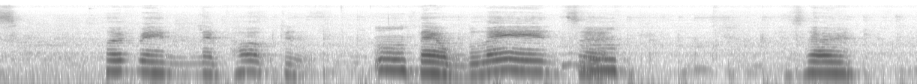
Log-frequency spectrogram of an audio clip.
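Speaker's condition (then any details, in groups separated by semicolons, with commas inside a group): Friedreich's ataxia; diagnosed in childhood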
